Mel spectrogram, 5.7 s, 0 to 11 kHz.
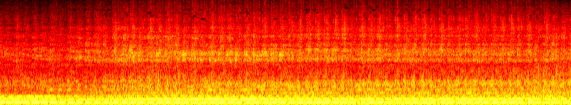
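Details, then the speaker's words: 1970 Chevrolet K10 with a 396 big block from a 1971 Chevelle, first start after fuel tank cleaned (bad gas still in line), good oil pressure; heavy lumpy idle with a fast light tick, owner unsure if exhaust leak or lifter: ticking at idle. "i can't tell if that ticking noise is an exhaust leak or about liquor capping"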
